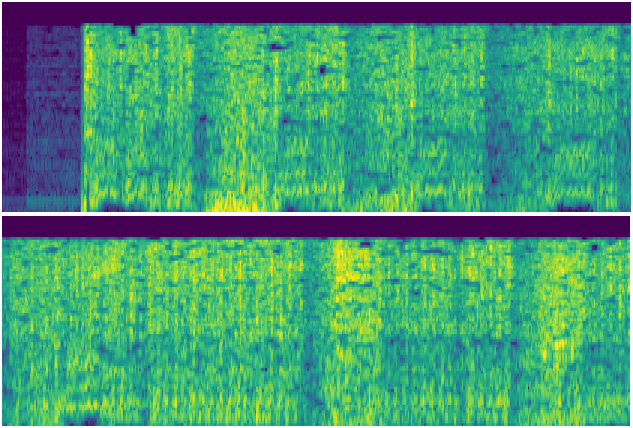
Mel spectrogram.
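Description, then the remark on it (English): After a brief silence, a pink Cadillac engine abruptly fires up and settles into a steady, rumbling idle that stays loud for several seconds with no voices. “the engine emailer. Oh, that pink Cadillac”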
